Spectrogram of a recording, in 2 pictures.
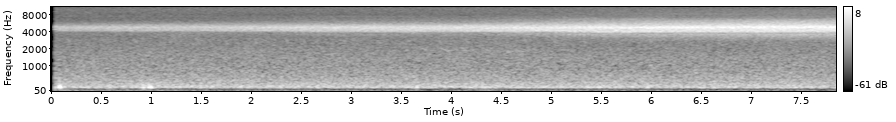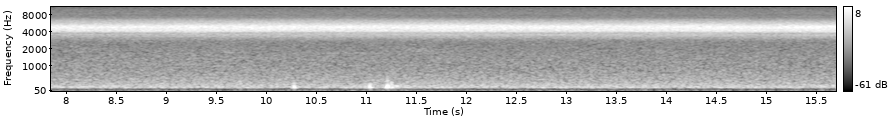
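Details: In Budongo Forest, cicadas sing a steady, high, hissing drone that swells gradually louder and then holds.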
